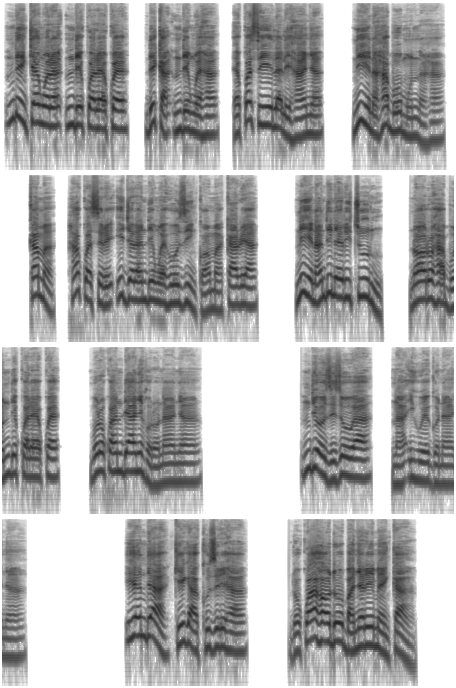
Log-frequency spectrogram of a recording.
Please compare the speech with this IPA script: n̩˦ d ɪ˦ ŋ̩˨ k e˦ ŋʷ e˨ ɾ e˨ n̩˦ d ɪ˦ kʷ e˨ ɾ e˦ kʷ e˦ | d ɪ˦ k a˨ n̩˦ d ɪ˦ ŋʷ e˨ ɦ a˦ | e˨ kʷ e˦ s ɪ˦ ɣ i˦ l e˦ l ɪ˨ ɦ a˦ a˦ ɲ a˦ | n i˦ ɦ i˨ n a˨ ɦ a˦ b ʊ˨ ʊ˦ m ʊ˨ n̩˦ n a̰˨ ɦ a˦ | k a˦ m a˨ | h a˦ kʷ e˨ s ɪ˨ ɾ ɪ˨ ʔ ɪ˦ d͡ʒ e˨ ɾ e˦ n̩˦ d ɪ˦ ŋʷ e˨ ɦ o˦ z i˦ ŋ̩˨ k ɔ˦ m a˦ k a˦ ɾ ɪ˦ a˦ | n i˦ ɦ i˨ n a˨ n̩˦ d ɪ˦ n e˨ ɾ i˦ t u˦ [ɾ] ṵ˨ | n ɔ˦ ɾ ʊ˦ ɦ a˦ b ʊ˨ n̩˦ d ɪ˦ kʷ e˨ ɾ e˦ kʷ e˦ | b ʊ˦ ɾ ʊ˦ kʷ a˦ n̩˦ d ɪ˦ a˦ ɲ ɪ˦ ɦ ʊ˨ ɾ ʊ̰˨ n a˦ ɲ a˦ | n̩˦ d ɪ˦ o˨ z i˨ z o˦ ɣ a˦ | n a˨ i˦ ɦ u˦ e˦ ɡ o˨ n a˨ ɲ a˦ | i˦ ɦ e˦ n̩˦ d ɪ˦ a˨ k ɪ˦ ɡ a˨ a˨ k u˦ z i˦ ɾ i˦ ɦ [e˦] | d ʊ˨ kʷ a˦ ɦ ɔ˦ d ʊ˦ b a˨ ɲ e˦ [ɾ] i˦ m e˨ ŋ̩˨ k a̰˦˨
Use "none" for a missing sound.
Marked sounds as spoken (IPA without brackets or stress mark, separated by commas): ɾ, a˦, ɾ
